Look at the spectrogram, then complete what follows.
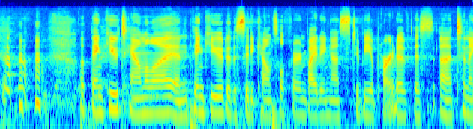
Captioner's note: laughter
